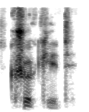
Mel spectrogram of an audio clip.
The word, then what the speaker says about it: crooked: So if I take the ed off that's crook without the ed. If I put the ed back on again it's crooked.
